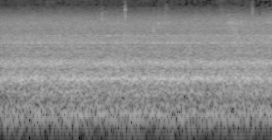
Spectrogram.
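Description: A steady, loud rumble and rushing roar of a subway train moving along the tracks, continuous, filling the space without pause and with no voices.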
